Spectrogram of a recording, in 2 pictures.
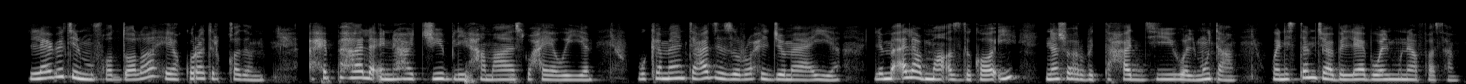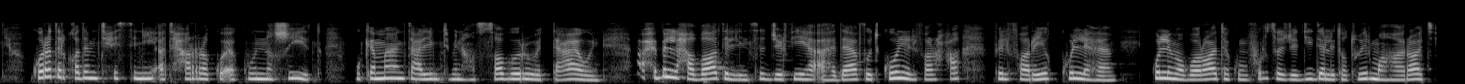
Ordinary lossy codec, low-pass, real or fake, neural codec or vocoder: none; 7.2 kHz; real; none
